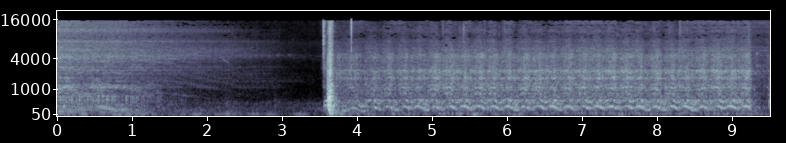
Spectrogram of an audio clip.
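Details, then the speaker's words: 1937 Pontiac Silver Streak barn find, long sitting, after the points were cleaned, with throttle and choke: the starter churns evenly for about six seconds but the engine never catches. Spark is present but weak. "let me clean them points a little bit okay all right points are cleaned up let's give her a shot it's got spark okay not great"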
